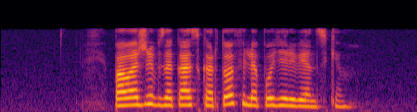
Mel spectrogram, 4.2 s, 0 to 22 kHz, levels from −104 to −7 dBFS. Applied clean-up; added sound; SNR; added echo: none; none; none; none.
